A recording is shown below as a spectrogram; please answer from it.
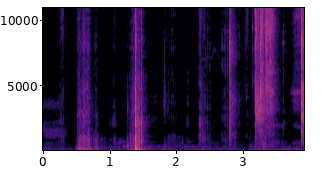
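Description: Scissors snip away the excess edges of a 6-by-6-centimetre paper square, a few short, crisp cuts spaced apart with quiet gaps between, close and fairly clear.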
